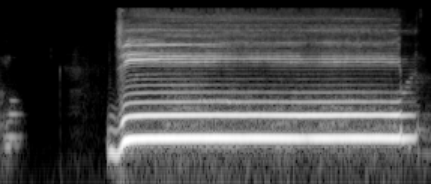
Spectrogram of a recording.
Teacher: জিহ্বার মধ্যখান তার বরাবর উপরের তালুর সাথে লাগাবো। লাগিয়ে এক দুই তিন আলিফ টেনে পড়ব।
